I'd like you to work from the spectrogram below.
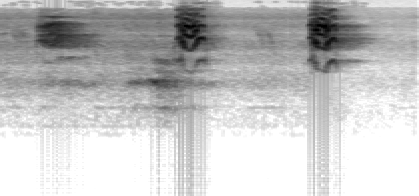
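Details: Female double-collared seedeater calling and cheeping to excite a male into song; a soft lower rasping sound leads into two bright, sharp high chirps roughly a second apart.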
